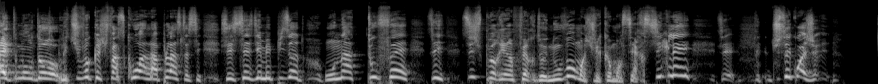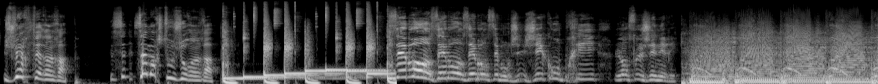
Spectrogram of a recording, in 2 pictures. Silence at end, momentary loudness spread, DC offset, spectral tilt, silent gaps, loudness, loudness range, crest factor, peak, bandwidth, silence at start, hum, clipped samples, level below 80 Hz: 0 s; 12 LU; under 0.1%; -4 dB/octave; none; -18 LUFS; 7 LU; 18 dB; 0 dBFS; over 20 kHz; 0 s; none; under 0.1%; -30 dBFS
